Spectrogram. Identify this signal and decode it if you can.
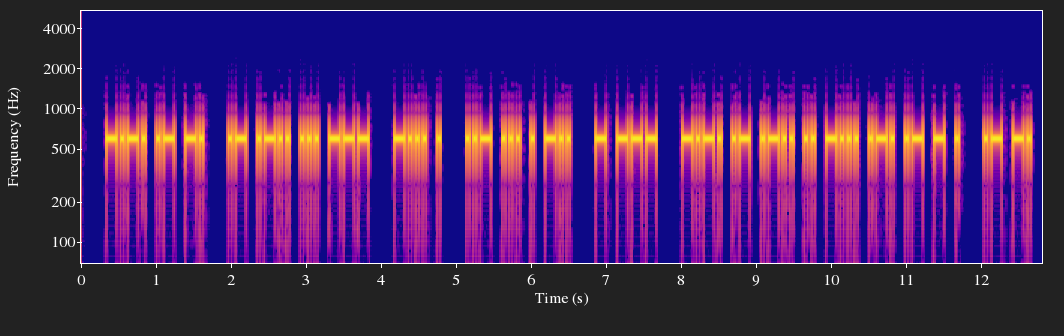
Morse code, heard as a keyed tone, about 25 wpm, 600 Hz. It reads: CAN ALSO BE USED TO CALIBRATE AN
